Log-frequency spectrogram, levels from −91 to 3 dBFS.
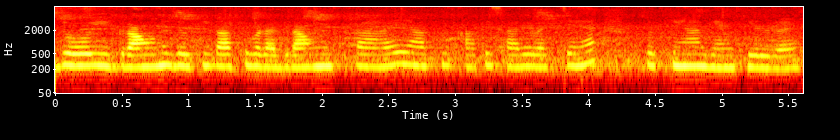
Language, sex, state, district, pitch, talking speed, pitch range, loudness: Hindi, female, Chhattisgarh, Bilaspur, 245 Hz, 255 wpm, 230-255 Hz, -19 LUFS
